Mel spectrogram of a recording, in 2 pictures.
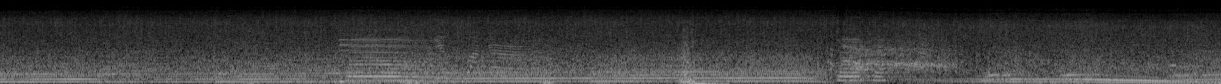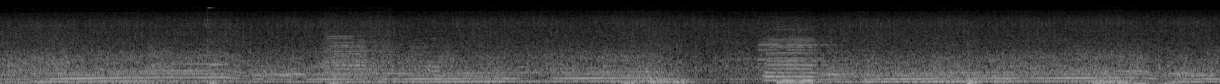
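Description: A car engine hums and revs, shifting up and down through the gears.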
